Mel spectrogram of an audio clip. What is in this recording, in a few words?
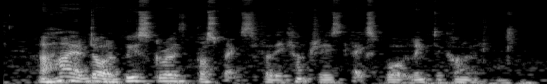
reverb far 2ch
